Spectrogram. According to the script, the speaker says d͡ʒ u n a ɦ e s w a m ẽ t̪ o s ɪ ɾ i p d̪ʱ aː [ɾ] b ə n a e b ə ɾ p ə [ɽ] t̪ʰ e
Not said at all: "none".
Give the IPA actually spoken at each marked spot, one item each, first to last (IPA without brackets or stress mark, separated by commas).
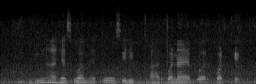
ɾ, ɾ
